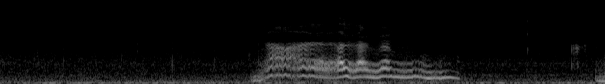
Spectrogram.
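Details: One loud black pet cat lets out a single two-second wavering yowl that rises then slowly sinks, after quiet room noise, with the start of another cry at the end.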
